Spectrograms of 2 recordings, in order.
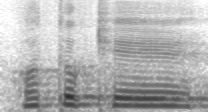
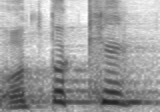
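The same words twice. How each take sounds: First: It is said softly with a pitying, gentle tone. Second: It is said forcefully with a tense, strained throat. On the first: The speaker feels pity and sympathy for someone. The speaker calls it right. "어떻게 하는 것은 자비의 목소리라고" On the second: The speaker is judging and looking down on someone. The speaker calls it wrong. "목에 힘줘서 어떻게 적어도 인간이라면 이런 것은 교만한 목소리고요"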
